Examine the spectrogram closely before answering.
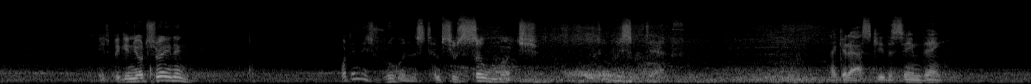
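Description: A young man speaks in a questioning voice.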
